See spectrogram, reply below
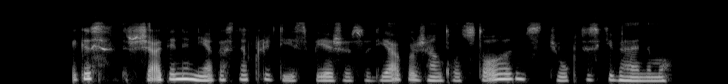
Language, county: Lithuanian, Vilnius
